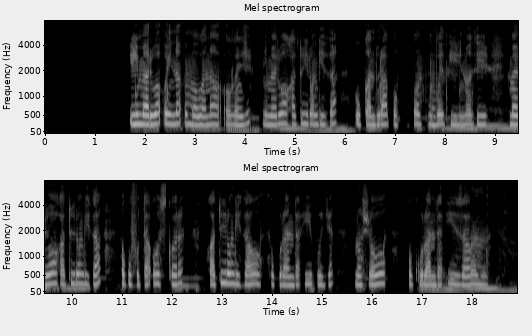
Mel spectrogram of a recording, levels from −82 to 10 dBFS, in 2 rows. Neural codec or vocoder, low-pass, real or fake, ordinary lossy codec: none; 7.2 kHz; real; MP3, 48 kbps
